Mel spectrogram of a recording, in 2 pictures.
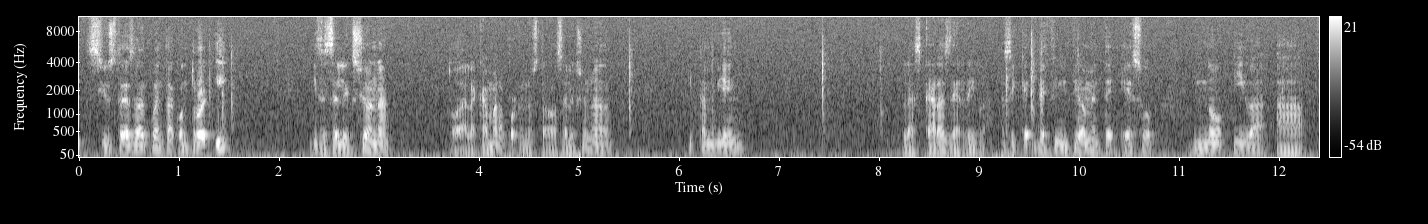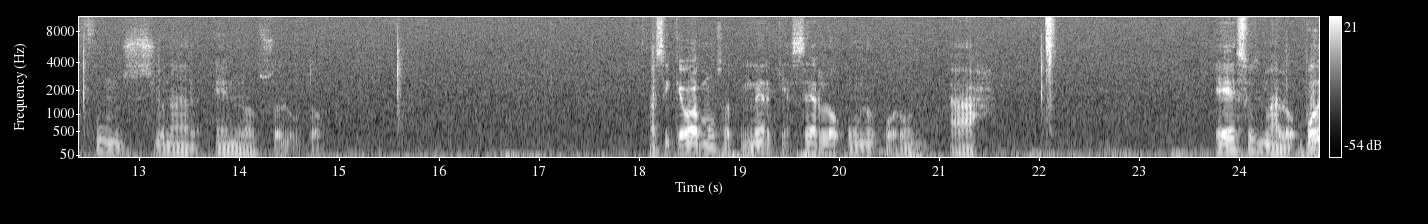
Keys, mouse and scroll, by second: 1.4 ctrl+i, 3.1 scroll up 2, 3.8-4.2 scroll up 1, 4.6 scroll up 1, 4.6 middle click, 5.7 shift+middle click, 6.4 shift+scroll up 1, 7.3-7.7 scroll up 1, 7.7 shift+middle click, 8.5 shift+scroll up 2, 9.6 ctrl+z, 10.3-11.7 ctrl+drag, 12.7 shift+click, 13.5-14.9 shift+drag, 15.2-15.6 scroll up 2, 16.1-17.1 shift+drag, 17.9 right click, 18.5 shift+right click, 19.2 shift+right click, 19.8 shift+right click, 20.5 shift+right click, 21.0-22.0 shift+middle drag, 23.0 shift+right click, 23.7 shift+right click, 24.2 shift+right click.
